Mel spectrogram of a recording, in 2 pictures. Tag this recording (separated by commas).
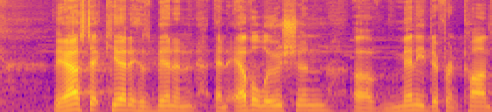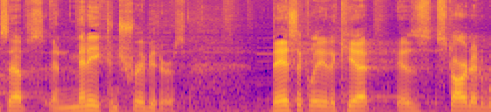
Speech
